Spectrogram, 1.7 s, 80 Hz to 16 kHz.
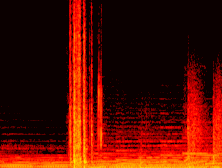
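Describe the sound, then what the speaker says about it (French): A Canon EOS R6 Mark II fires its shutter in a few quick, sharp clicks close to the mic, over a quiet bed of steady background tones. "Le bruit du déclencheur"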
